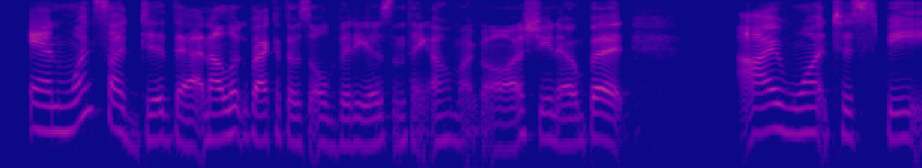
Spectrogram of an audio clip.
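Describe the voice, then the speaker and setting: A woman with a Southern US accent speaks in a fairly low voice with ordinary pitch variation, on a very clean recording with a silent background. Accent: Southern US drawl. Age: 50s. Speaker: former school principal. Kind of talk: casual interview chat. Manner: hesitant, many fillers.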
